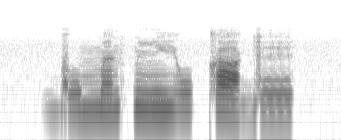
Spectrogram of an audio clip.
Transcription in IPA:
ɡu˦ mɛ̃˦k͡pĩ˦ju˦ka˦˨ ɡe˧

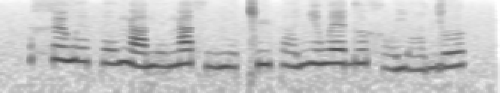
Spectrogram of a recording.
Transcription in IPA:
xœ˥wɛ̤˥ pɛ̤˧˥ ŋa˩˧nɛ̤˧ŋa˥ si̤˩nɛ̤˧ ǀy˧˥pa̤˧˥ʎɪ˥ wɛ˥dʊ˥ xɔ̤˩ja̤˩˧ ɟʊ˧˥

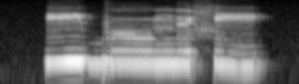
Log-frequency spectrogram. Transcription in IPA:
ibuːŋɨɬi

